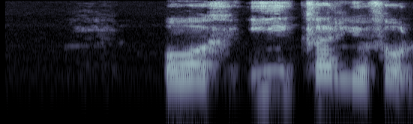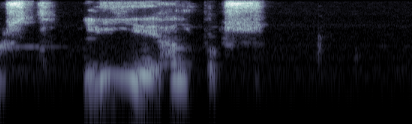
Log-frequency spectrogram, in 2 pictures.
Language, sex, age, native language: Icelandic, male, 50-59, Icelandic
